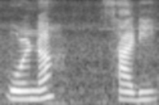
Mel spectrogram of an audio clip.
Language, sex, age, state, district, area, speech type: Bengali, female, 18-30, West Bengal, Howrah, urban, spontaneous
